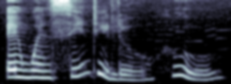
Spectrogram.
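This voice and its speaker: Woman reading a kids book out loud, really slow and dramatic, highish voice. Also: big pitch swings, slightly rough. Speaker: storybook reader. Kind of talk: expressive children's storybook read-aloud.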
